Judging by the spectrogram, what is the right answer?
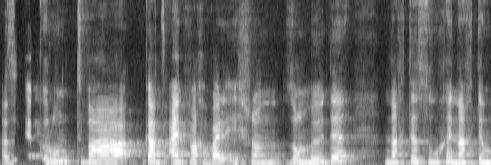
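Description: A woman's raised, projected voice in a Ukrainian accent, high-pitched with a bright, sharp tone, at a fairly slow pace. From Ukraine. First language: Ukrainian (speaking German). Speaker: linguist and author. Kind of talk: interview. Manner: hesitant, many filler sounds.

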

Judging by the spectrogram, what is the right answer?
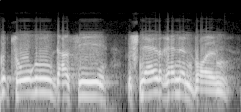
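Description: Set against noticeable background noise, the speech moves at a very slow pace with ordinary pitch variation. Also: man. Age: 80s+. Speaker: former jockey running a horse sanctuary. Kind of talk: radio interview. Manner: halting.

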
